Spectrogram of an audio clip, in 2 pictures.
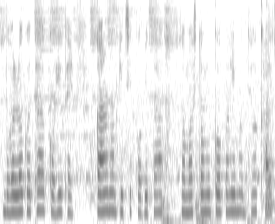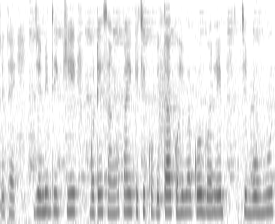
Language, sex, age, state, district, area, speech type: Odia, female, 18-30, Odisha, Balangir, urban, spontaneous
